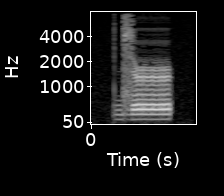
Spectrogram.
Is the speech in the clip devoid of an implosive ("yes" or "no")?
yes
